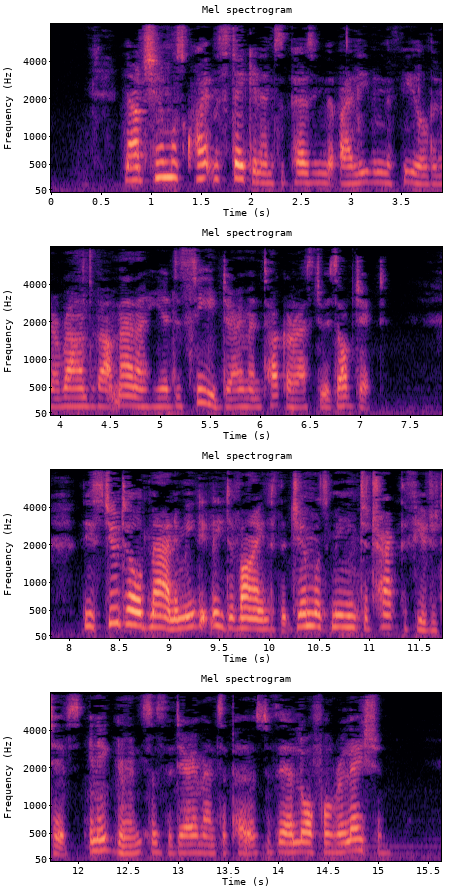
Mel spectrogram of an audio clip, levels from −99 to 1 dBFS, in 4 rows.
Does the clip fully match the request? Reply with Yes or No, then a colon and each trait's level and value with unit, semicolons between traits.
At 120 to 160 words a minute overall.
No: average, 190 wpm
